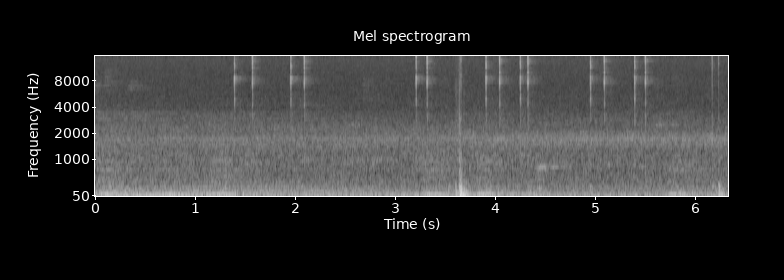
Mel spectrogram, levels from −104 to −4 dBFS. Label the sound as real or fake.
real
